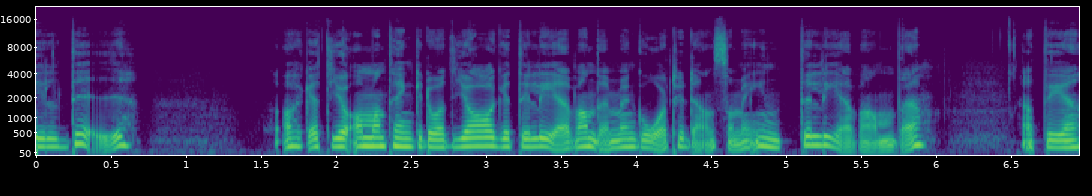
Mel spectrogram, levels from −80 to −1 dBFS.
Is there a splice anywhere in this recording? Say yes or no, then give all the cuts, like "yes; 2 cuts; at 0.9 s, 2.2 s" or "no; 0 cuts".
no; 0 cuts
